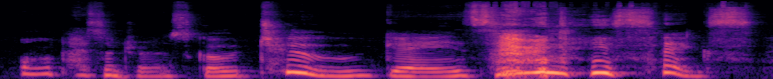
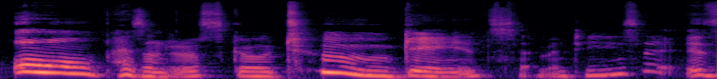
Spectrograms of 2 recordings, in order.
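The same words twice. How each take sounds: First: "seventy-six" hit louder and slowed down, stress on the number; airport announcement stress. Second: "All passengers go to gate seventy-six" evenly, slower, stress on "All". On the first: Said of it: "they're like". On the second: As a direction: read the whole line evenly, leaning a little on "All". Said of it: "rather than saying". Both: Shown as a demonstration.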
